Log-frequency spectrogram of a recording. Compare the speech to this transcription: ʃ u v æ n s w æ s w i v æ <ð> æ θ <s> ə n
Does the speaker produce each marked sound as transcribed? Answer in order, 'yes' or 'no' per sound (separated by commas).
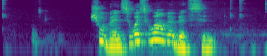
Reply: no, yes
